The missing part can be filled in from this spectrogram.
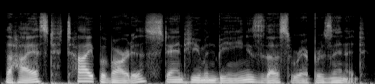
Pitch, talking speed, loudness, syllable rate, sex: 100 Hz, 175 wpm, -16 LUFS, 5.0 syllables/s, male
